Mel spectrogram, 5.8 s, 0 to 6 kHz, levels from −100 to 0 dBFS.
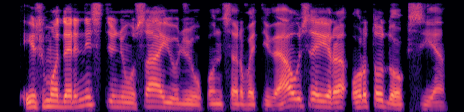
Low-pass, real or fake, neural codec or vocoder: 5.4 kHz; real; none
